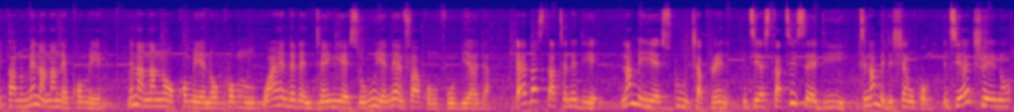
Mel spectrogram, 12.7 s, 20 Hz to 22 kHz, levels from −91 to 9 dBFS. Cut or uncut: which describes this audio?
cut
